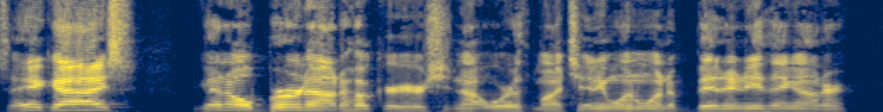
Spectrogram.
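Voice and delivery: loud, high auctioneer call. Acted. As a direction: hawk her to the crowd. Auctioneer calling bids.

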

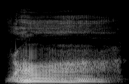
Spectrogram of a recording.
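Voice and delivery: low, rasping imitated roar; long growled roar; lion roar. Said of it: "a young lion meets you".

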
